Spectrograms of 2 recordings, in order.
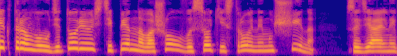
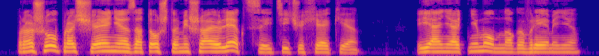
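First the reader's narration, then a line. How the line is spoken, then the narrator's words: Booming voice. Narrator (Russian): Вервульф вошел и произнес громогласным голосом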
